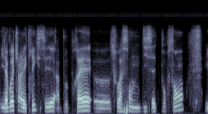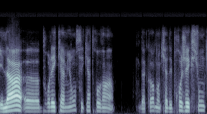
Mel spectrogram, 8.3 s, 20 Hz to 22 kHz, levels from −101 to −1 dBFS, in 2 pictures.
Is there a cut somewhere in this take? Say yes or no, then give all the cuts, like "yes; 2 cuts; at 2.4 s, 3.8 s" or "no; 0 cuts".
yes; 1 cut; at 6.8 s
